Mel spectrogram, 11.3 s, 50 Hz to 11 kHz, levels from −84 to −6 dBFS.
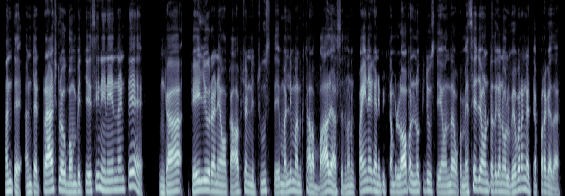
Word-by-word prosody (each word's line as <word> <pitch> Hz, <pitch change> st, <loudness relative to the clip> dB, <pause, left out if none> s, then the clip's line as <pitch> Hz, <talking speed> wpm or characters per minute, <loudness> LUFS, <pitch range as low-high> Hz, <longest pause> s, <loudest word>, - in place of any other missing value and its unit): అంతే 145 Hz, 0 st, +1 dB, 0.2 s
అంతే 125 Hz, +1 st, 0 dB
ట్రాష్‌లోకి 150 Hz, +1 st, +5 dB
పంపించేసి 140 Hz, +4 st, -2 dB
నేనేందంటే 165 Hz, +6 st, +1 dB, 0.6 s
ఇంకా 125 Hz, +3 st, +3 dB, 0.4 s
ఫెయిల్యూర్ 155 Hz, +2 st, +3 dB
అనే 135 Hz, -2 st, 0 dB
ఒక 115 Hz, -, -11 dB
ఆప్షన్‌ని 130 Hz, -1 st, -2 dB
చూస్తే 145 Hz, -5 st, -6 dB
మళ్ళీ 135 Hz, +5 st, 0 dB
మనకు 130 Hz, -2 st, -4 dB
చాలా 120 Hz, 0 st, +1 dB
బాధ 145 Hz, -, +5 dB
వేస్తుంది. 115 Hz, -1 st, -4 dB
మన 120 Hz, 0 st, -4 dB
పైనే 155 Hz, +5 st, +3 dB
కనిపించినప్పుడు 130 Hz, -1 st, -3 dB
లోపల 150 Hz, +1 st, +4 dB
నొక్కి 140 Hz, +1 st, -7 dB
చూస్తే 135 Hz, -3 st, -6 dB
ఏముంది. 120 Hz, +3 st, -1 dB
ఒక 125 Hz, -, -6 dB
మెసేజ్ 145 Hz, +7 st, -1 dB
ఉంటది 140 Hz, -1 st, -3 dB
కానీ 140 Hz, -1 st, -1 dB
వాళ్ళు 125 Hz, -2 st, -2 dB
వివరంగా 170 Hz, +1 st, +1 dB
చెప్పరు -, -, -2 dB
కదా! -, -, -3 dB
140 Hz, 165 wpm, -23 LUFS, 130-155 Hz, 0.6 s, ట్రాష్‌లోకి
